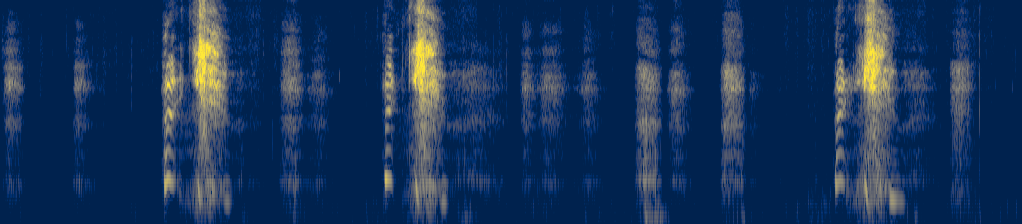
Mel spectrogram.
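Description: A fit of sharp, explosive sneezes, three loud ones among smaller sniffs and catches over about ten seconds; repeated sneezing.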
